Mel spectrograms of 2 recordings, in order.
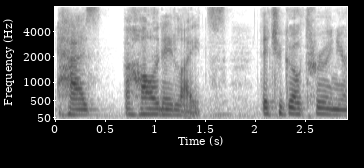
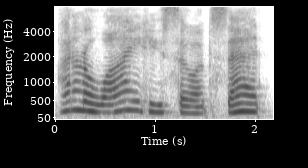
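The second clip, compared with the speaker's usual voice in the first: higher-pitched feigned puzzlement; imitating innocent child; 6 semitones higher than usual. Niece to her aunt about her brother, mock-innocent child voice. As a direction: act the little girl who did nothing. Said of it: "Aria would look at me and go".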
